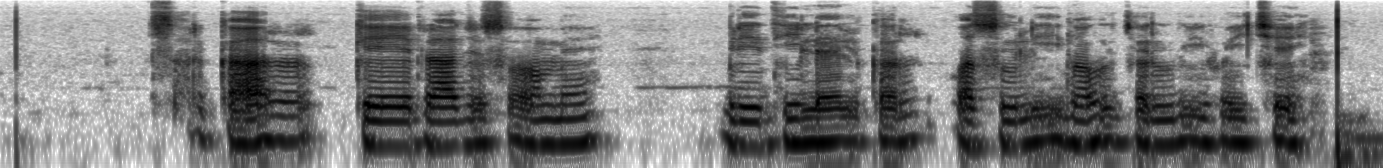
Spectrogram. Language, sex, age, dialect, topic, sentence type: Maithili, male, 25-30, Eastern / Thethi, banking, statement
